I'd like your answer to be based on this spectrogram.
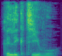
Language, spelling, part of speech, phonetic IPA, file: Russian, коллективу, noun, [kəlʲɪkˈtʲivʊ], Ru-коллективу.ogg
- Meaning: dative singular of коллекти́в (kollektív)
